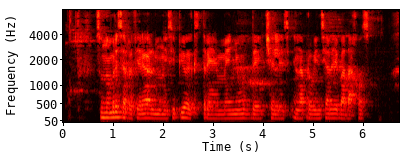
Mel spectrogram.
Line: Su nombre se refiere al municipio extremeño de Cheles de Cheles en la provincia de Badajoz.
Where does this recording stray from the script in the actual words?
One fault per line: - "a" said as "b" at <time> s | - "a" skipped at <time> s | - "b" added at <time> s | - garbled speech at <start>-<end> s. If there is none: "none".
- "de Cheles" skipped at 4.6 s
